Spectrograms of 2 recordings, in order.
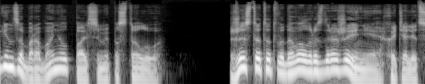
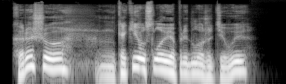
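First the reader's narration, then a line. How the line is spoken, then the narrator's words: Sighing. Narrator (Russian): вздохнул он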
